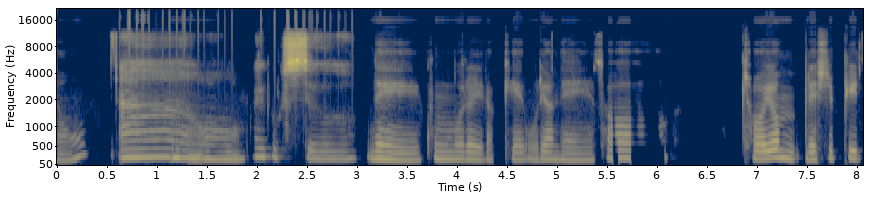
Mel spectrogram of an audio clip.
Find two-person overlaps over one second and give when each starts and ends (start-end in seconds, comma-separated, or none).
none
